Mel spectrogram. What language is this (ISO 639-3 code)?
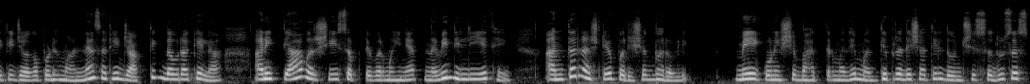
mar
